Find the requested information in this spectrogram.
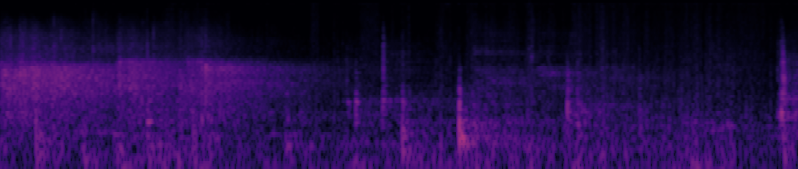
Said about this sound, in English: Thank you so much, guys. You are a fantastic job. Big round of applause. Thank you.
